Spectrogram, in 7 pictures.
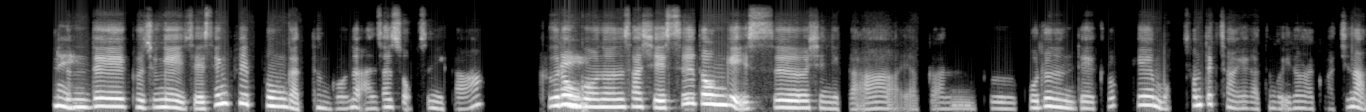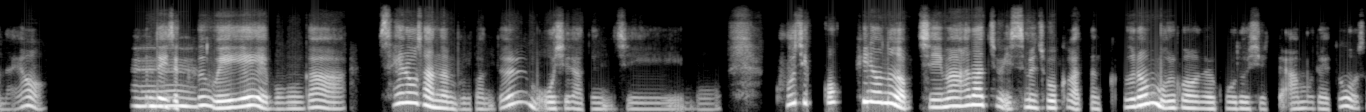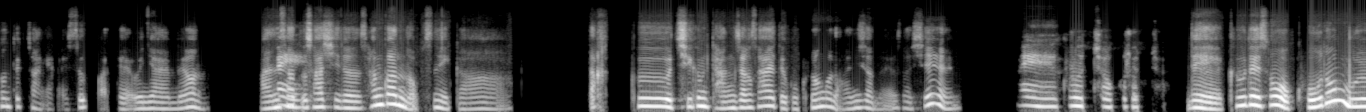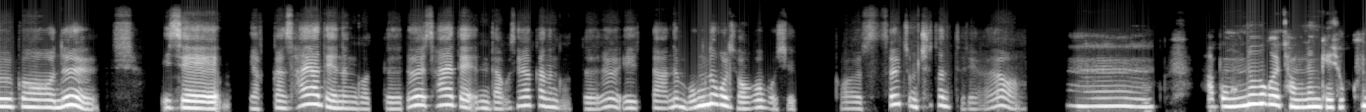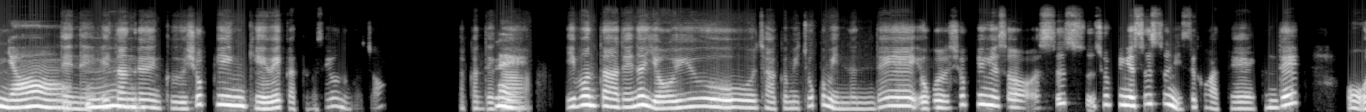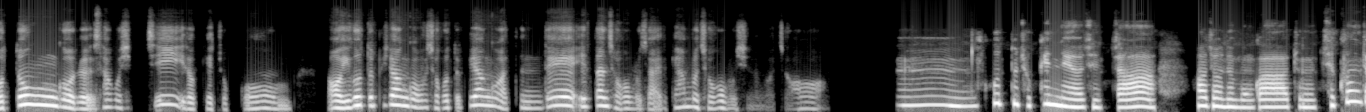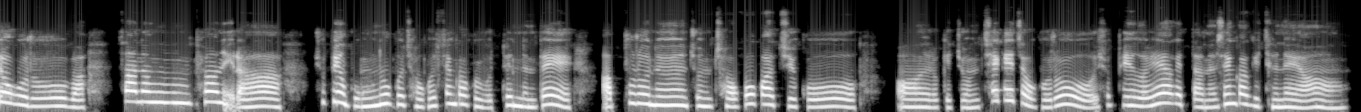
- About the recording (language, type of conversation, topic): Korean, advice, 쇼핑 스트레스를 줄이면서 효율적으로 물건을 사려면 어떻게 해야 하나요?
- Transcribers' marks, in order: other background noise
